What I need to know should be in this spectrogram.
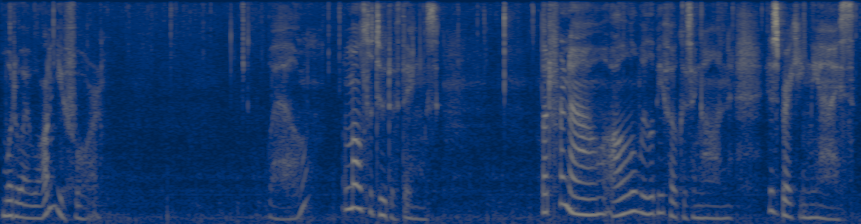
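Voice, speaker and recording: A woman playing a teasing, sardonic female vampire captor in an ASMR roleplay, speaking in an unhurried, breathy half-whisper. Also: on the low side, animated, dark tone, a little hiss or hum. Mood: teasing menace. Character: playful, menacing female vampire captor, decades old.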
